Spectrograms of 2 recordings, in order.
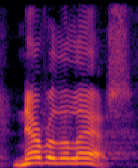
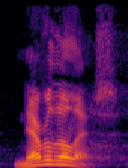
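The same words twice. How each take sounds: First: Nevertheless punched higher and louder; emphatic Nevertheless. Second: Said in the usual way. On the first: Shown as a demonstration. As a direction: hit Nevertheless hard, defiant. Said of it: "I'm exhausted". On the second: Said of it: "Peter acts on Jesus' words".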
